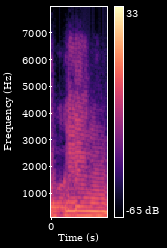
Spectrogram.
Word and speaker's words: क्लीं: की मात्रा और बिंदी, उसका उच्चारण होगा क्लींग गा की ध्वनि निकलेगी पीछे।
